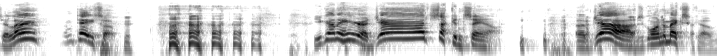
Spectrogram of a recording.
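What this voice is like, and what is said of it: Imitates another person's Texas drawl. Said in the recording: “his Texas draw ... that's a pretty good imitation of how he sounded”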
